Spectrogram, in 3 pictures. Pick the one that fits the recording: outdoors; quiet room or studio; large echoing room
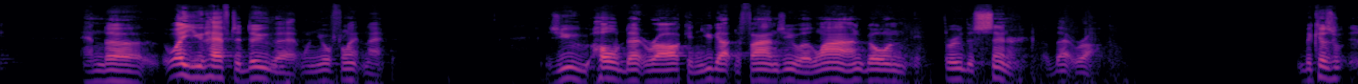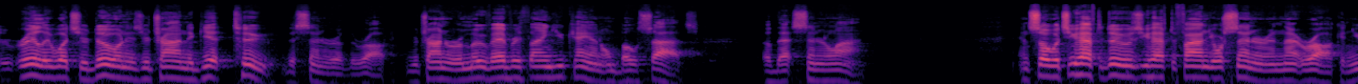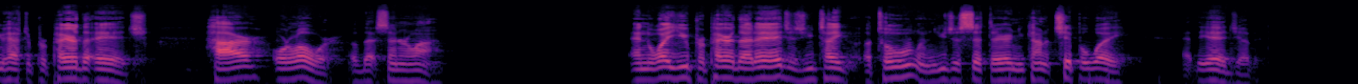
large echoing room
